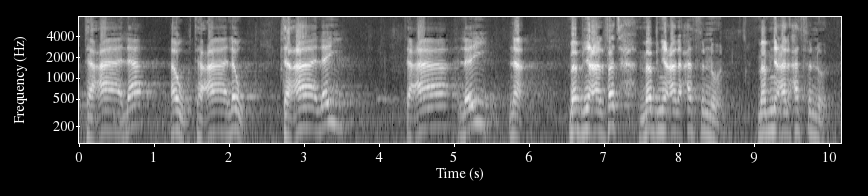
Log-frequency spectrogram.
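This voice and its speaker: A man teaching an Arabic grammar class, slowly drawing out example words and often checking that the students follow. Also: high voice, a bit bright. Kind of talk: classroom lesson. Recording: echoey hall with faint ambient noise.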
